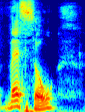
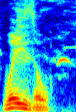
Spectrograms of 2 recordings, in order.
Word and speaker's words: Wesel: Now, whole towns, such as the communications hub of Wesel, were almost erased from the map. – I'm glad you said that, because that's not how I would have pronounced it. – Weasel.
